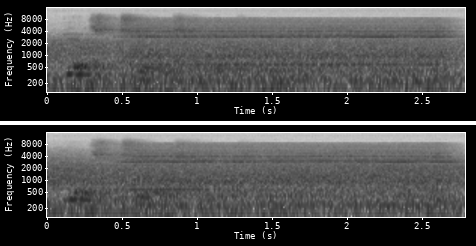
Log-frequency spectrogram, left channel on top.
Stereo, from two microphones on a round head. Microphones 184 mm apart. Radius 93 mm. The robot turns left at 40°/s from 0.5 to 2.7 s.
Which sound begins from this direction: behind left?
A man speaking, at 0.1 s.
